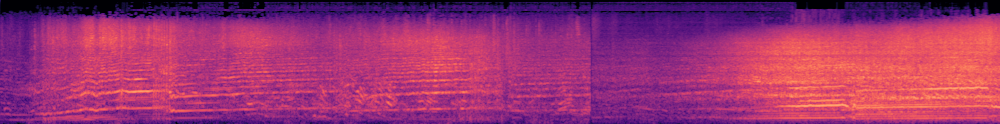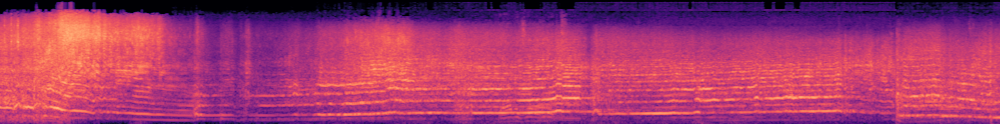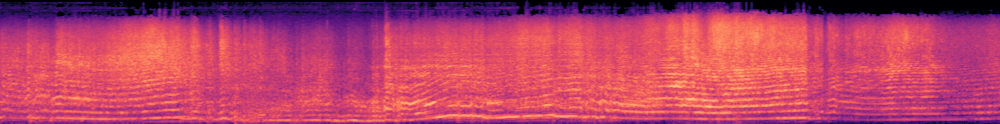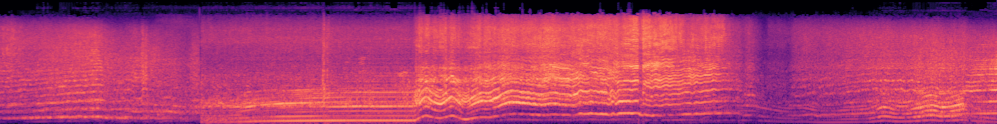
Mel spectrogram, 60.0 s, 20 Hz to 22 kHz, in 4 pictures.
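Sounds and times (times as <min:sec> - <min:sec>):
race car engines revving: 0:00.0 - 0:59.9.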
